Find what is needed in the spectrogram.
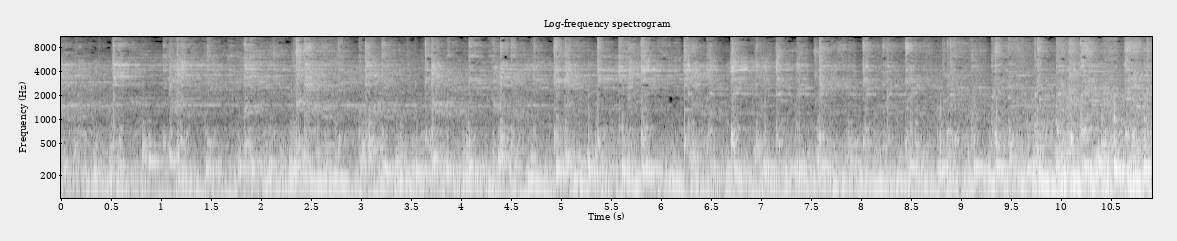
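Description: Traditional Newar procession music: large brass hand cymbals clashing in a steady rhythm, about three strokes a second, over drumming.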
